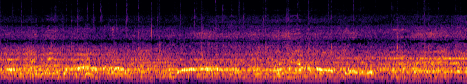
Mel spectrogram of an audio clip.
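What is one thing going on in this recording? A man shouts into a microphone.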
